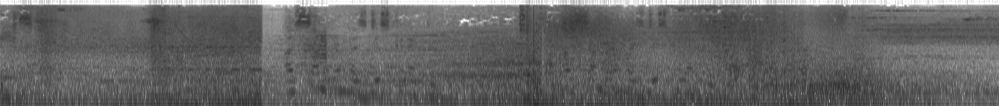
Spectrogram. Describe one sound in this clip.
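Magic blasts and impacts crackle and boom in a fierce fight.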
